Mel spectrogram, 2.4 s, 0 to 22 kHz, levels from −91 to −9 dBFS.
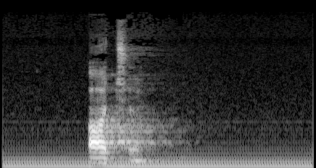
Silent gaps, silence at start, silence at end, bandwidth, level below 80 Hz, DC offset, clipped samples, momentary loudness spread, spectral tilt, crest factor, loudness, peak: none; 0.05 s; 0 s; 14 kHz; -34 dBFS; under 0.1%; under 0.1%; 22 LU; -4.5 dB/octave; 20 dB; -18 LUFS; -2 dBFS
